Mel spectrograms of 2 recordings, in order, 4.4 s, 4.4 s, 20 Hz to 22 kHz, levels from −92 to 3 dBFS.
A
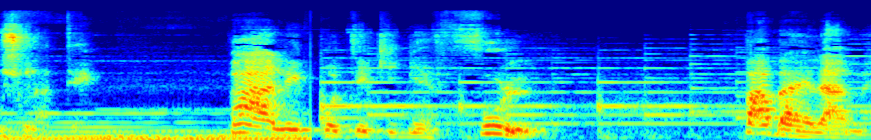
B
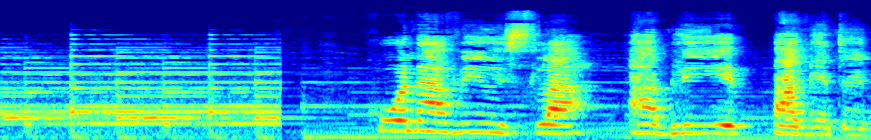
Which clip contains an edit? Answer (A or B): B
